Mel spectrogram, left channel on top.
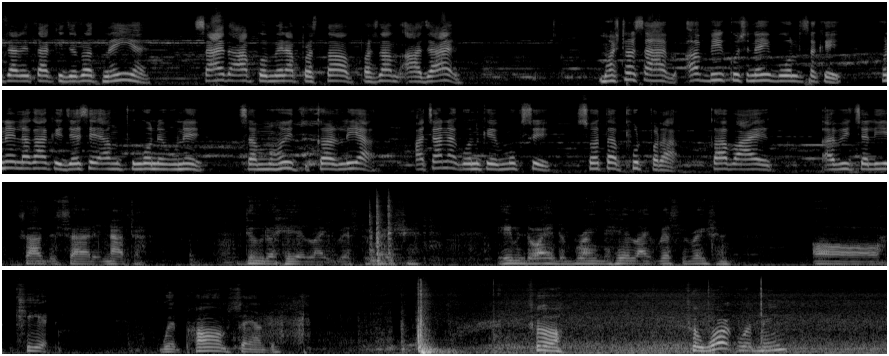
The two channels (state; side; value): different; both; correlation 0.00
